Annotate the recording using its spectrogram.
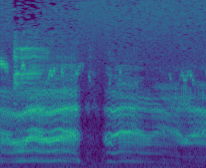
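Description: Cartoon horse whinnying: two long, quavering calls with a short break just before a second in.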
